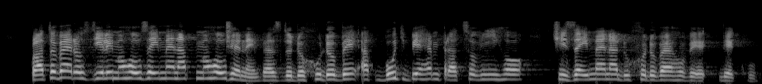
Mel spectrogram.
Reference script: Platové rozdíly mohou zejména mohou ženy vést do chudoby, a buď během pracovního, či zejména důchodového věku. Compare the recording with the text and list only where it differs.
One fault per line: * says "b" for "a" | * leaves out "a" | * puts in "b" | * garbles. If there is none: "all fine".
all fine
